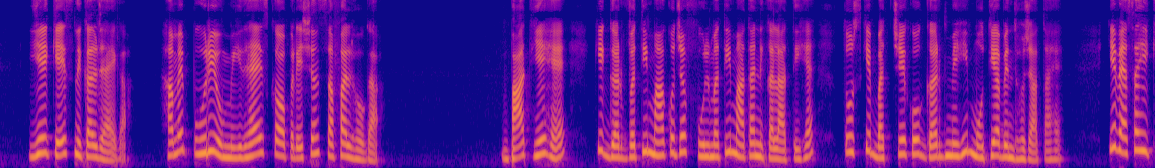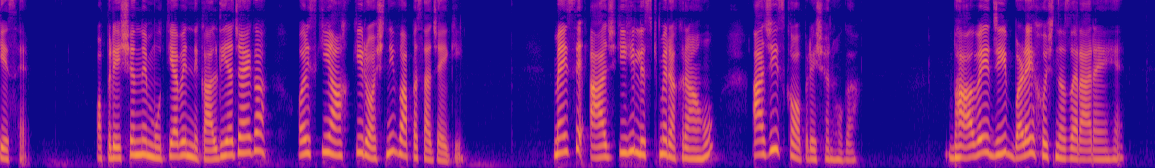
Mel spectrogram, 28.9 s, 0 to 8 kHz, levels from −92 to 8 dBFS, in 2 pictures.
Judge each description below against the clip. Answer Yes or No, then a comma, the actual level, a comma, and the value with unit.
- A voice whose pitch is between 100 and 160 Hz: No, high, 220 Hz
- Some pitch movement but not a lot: No, wide, 6.2 semitones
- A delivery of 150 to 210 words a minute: Yes, average, 160 wpm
